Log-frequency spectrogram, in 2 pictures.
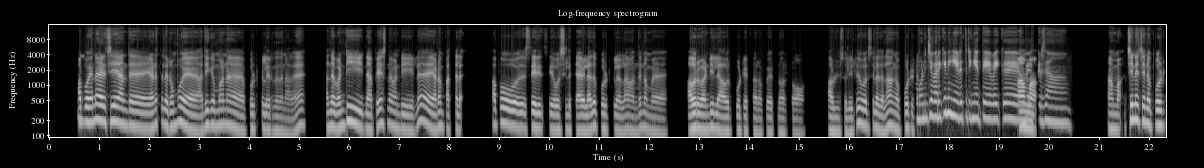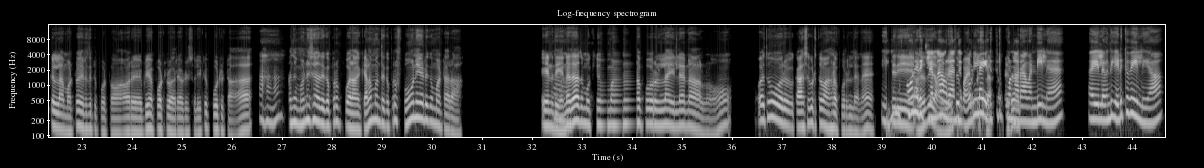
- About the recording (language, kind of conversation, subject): Tamil, podcast, நண்பர் மீது வைத்த நம்பிக்கை குலைந்தபோது நீங்கள் என்ன செய்தீர்கள்?
- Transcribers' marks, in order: other background noise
